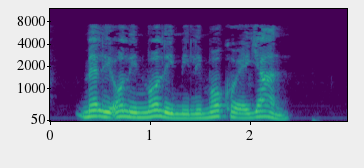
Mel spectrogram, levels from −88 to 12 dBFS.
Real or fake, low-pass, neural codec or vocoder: real; 7.2 kHz; none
